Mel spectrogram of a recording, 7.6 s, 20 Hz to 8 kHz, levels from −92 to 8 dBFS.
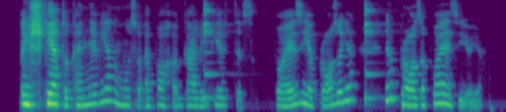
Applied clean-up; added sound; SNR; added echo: none; Cowbell; 16 dB; none.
